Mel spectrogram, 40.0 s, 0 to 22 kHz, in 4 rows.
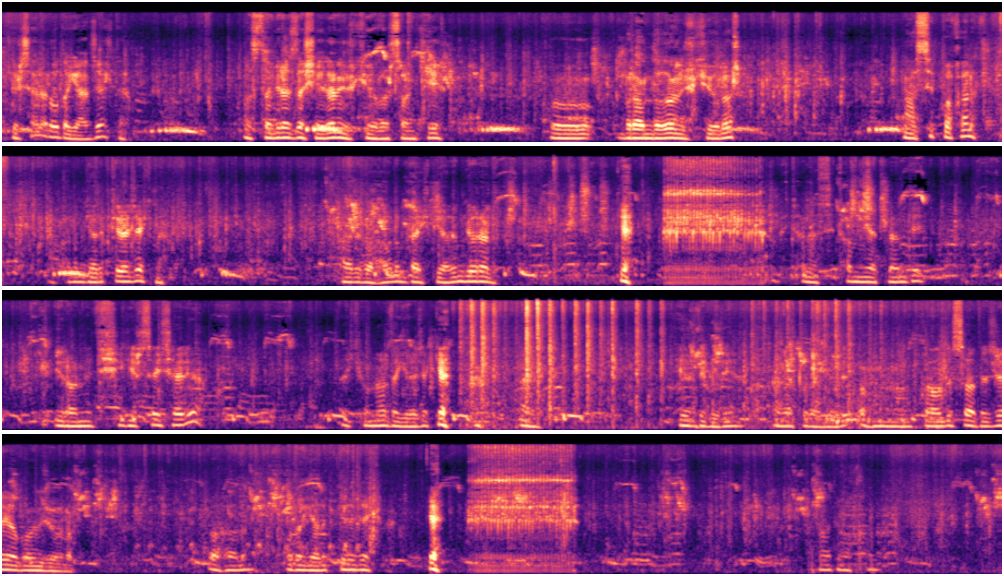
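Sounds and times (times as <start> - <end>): pigeons cooing: 0.0 - 40.0
person calling: 15.3 - 18.3, 34.7 - 35.9
rough rasping noise: 16.6 - 17.9.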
